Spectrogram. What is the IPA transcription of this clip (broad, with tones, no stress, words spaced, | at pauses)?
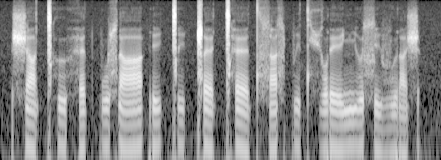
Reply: ʃa˧˩ǀʰɯ˧˩ hɛ˨˦tpu˨˦ɬ ɾa˨˦ | ɾi˨˦ǀi˧˩ǁɛ˧˩ ǀʰɛː˧˩tɬa˨˦ɬpi˧˩t ço˨˦ɾeː˨˦ɲɯ˨˦ ɬi˧˩vɯ˧˩ɾa˧˩ʃ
